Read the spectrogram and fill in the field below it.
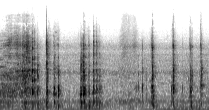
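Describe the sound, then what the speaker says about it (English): The pan of an EMSON Rice Robot personal rice cooker is set into the cooker, making a series of light metallic clinks, taps and rattles that come in short clusters, close and without speech. "So, let's put the pan in."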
